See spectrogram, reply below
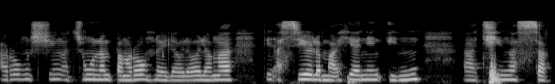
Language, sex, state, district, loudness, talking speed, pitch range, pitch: Mizo, female, Mizoram, Aizawl, -21 LUFS, 225 wpm, 200-225 Hz, 215 Hz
